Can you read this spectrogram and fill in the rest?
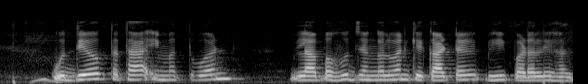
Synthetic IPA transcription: ud̪joɡt̪ət̪ʰaimət̪wən | labəɦut̪̚d͡ʒəŋɡəlʋənkekaʈebʱipəɽəleɦəl

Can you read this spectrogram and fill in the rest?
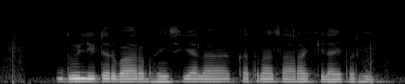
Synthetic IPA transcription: d̪ujliʈəɾbaɾbʱə̃ɪ̃sijalakət̪nasaɾakʰilajpəɾɦi

